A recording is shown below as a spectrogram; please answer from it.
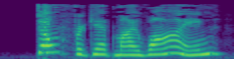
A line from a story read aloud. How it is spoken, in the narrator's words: Raven hollers after him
